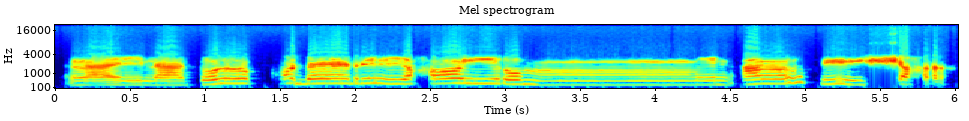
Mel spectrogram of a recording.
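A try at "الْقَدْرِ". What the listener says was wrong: Ya, untuk qadari tadi terasa panjang Nenek. Seharusnya pendek. Lailatul qadri khairum min alfi syahr. Alfi syahr. Nah, jadi pengucapannya syahr. Syahr. Pengucapannya syahr. Iya, jadi pengucapannya tidak langsung syahr, tidak, tapi syahr. Syahr. Syahr. Tapi V-nya tidak boleh panjang, Nek. Min alfi. V-nya pendek.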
